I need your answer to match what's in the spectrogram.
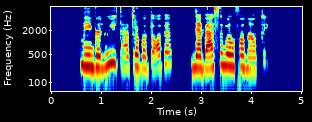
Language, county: Lithuanian, Kaunas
